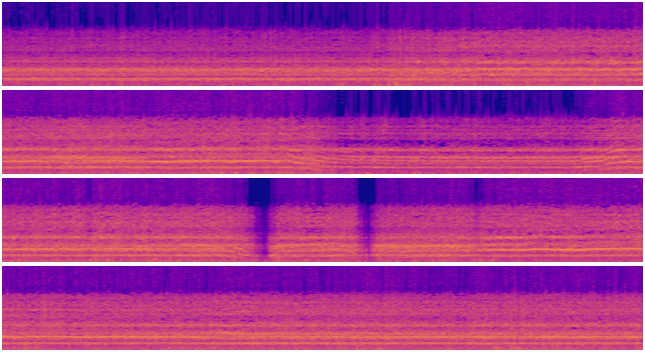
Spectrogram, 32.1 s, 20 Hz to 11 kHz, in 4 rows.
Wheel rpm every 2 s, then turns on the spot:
110, 110, 130, 190, 220, 220, 140, 130, 220, 170, 160, 220, 230, 230, 230, 230.
none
